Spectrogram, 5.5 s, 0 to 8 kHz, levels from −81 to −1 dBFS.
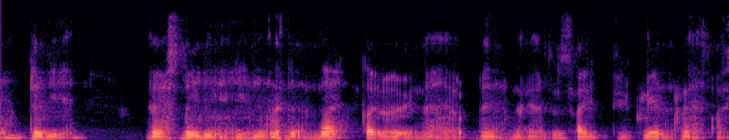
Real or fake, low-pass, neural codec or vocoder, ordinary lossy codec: fake; 7.2 kHz; autoencoder, 22.05 kHz, a latent of 192 numbers a frame, VITS, trained on one speaker; none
